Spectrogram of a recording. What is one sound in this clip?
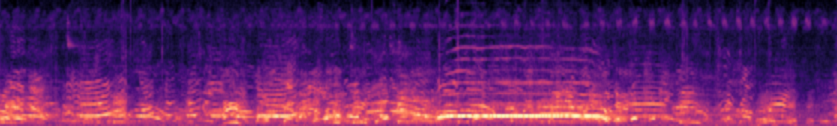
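A crowd of adult spectators shouts and cheers outdoors nearby.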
